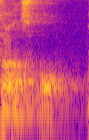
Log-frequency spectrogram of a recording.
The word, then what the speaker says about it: Huntsville: I tend to say Huntsville because that's the way we spell it, but that is not the way we say it. – No, it's Huntsville. – Okay. – You're right. It's spelled Huntsville. I guess if you live there long enough, the T becomes kind of semi-silent. – Okay. And that V-I-L-L-E sounds like V-U-L to me.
